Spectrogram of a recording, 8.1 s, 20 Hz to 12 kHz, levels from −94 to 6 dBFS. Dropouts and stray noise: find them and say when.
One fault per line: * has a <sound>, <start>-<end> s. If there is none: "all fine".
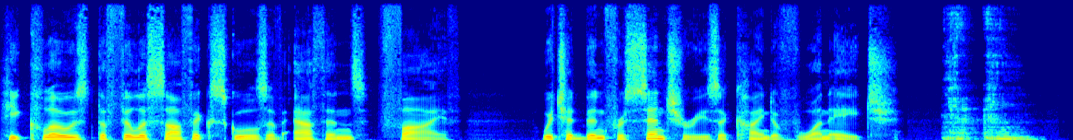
* has a throat clearing, 7.0-7.9 s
